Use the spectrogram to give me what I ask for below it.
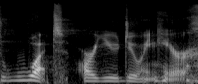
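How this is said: It sounds stern and scolding, like a mom.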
